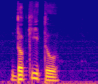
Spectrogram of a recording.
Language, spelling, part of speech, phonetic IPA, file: Polish, do kitu, adjectival phrase / adverbial phrase / interjection, [dɔ‿ˈcitu], Pl-do kitu.ogg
